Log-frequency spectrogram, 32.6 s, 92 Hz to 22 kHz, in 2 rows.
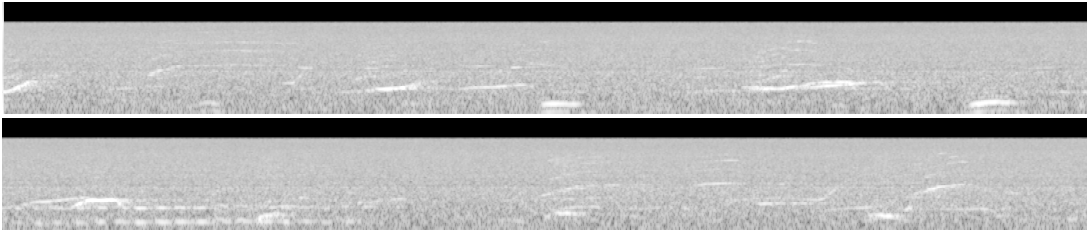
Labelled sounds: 2.5	2.7	humpback whale, 0.80 to 0.99 kHz
7.9	8.2	humpback whale, 0.99 to 1.2 kHz
10.5	10.7	humpback whale, 0.83 to 0.93 kHz
11.5	12.2	humpback whale, 0.96 to 3.3 kHz
25.3	25.6	humpback whale, 0.80 to 0.90 kHz
26.7	27.4	humpback whale, 0.80 to 2.8 kHz
30.3	30.8	humpback whale, 0.80 to 2.6 kHz

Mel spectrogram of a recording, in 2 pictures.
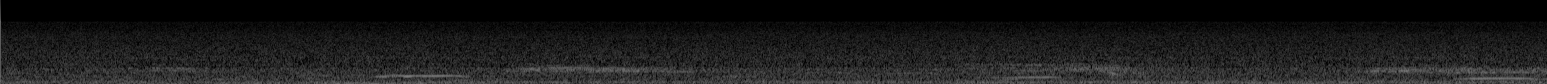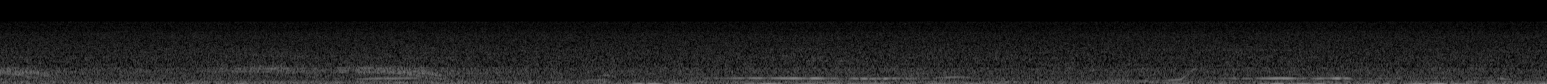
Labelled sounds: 5.5	5.8	humpback whale, 0.80 to 0.90 kHz

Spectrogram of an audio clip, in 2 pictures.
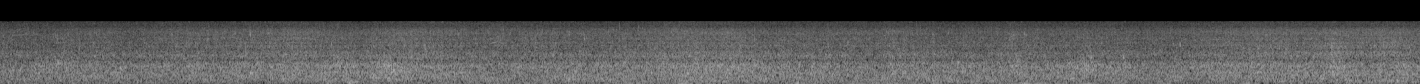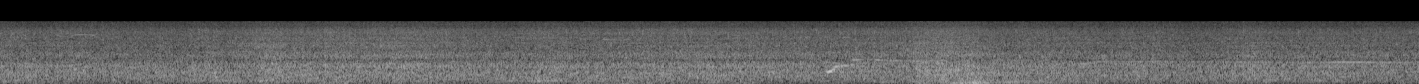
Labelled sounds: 14.9	15.2	Pacific white-sided dolphin, 3.8 to 4.1 kHz
20.2	20.5	Pacific white-sided dolphin, 3.1 to 3.2 kHz
22.9	23.2	humpback whale, 1.1 to 1.2 kHz

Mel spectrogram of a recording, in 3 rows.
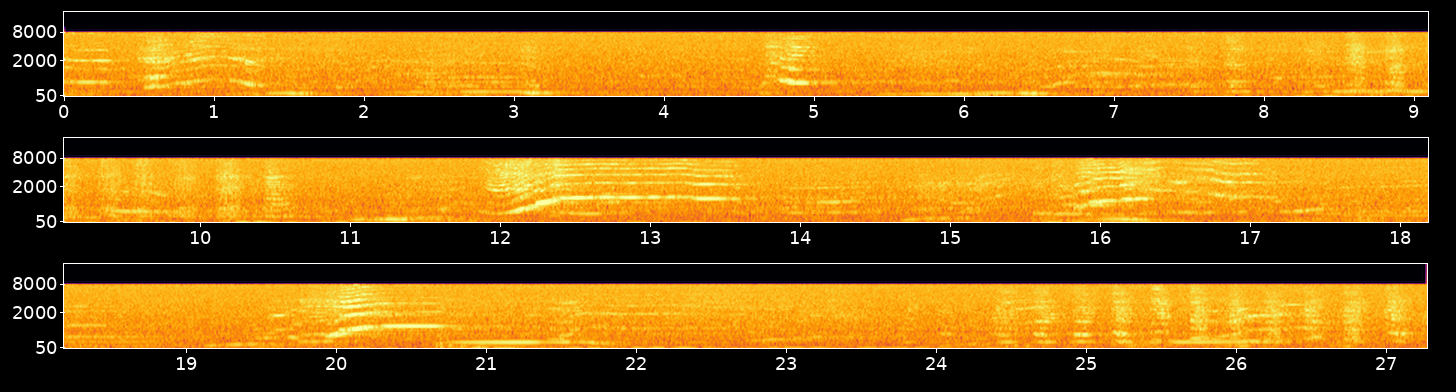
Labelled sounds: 0.0	1.4	humpback whale, 0.80 to 6.6 kHz
2.2	2.5	humpback whale, 1.0 to 1.2 kHz
4.8	5.1	humpback whale, 1.2 to 2.8 kHz
6.7	7.3	humpback whale, 0.96 to 3.3 kHz
11.9	14.4	humpback whale, 0.80 to 7.4 kHz
15.7	18.5	humpback whale, 0.80 to 6.4 kHz
19.8	22.0	humpback whale, 0.80 to 7.6 kHz
24.5	24.8	humpback whale, 1.2 to 2.8 kHz
26.1	26.4	humpback whale, 1.5 to 2.0 kHz

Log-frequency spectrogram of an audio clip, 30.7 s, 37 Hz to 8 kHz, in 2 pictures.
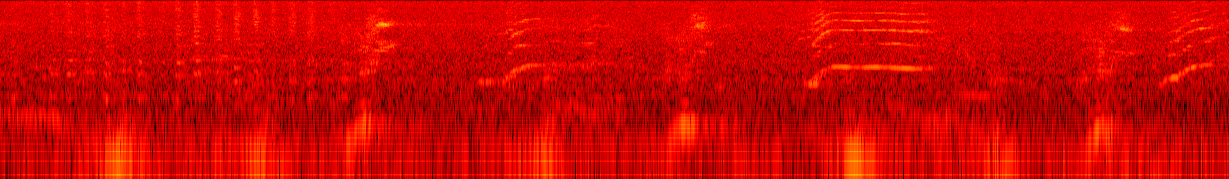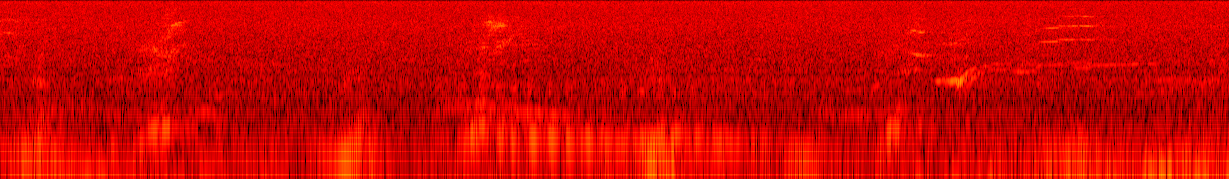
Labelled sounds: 4.5	5.0	humpback whale, 0.83 to 4.3 kHz
6.3	6.9	humpback whale, 0.80 to 4.6 kHz
10.1	11.7	humpback whale, 0.80 to 7.3 kHz
13.8	14.2	humpback whale, 1.5 to 4.0 kHz
14.6	15.4	humpback whale, 0.80 to 4.6 kHz
17.5	17.8	humpback whale, 3.6 to 4.3 kHz
21.5	21.8	humpback whale, 1.8 to 2.5 kHz
26.7	27.7	humpback whale, 0.80 to 3.4 kHz
28.3	29.1	humpback whale, 0.99 to 5.0 kHz

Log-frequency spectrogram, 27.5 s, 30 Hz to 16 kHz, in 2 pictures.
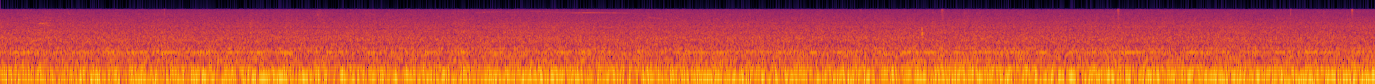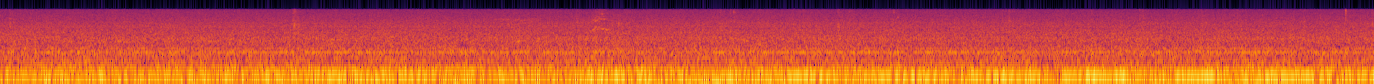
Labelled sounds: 5.7	6.3	killer whale, Bigg's (transient), 5.8 to 6.1 kHz

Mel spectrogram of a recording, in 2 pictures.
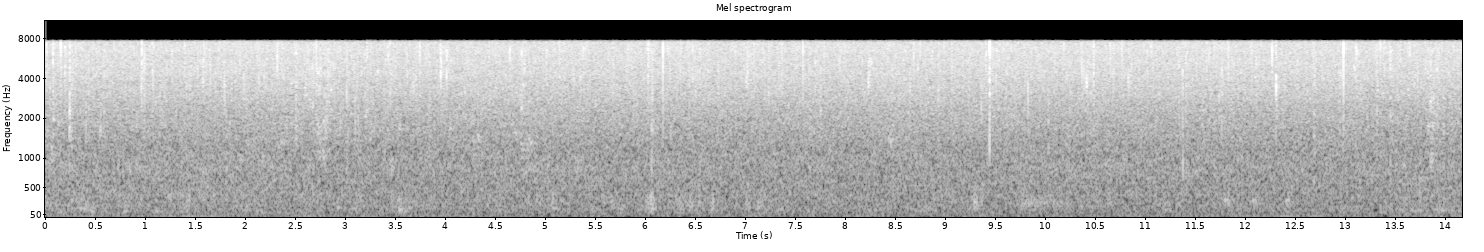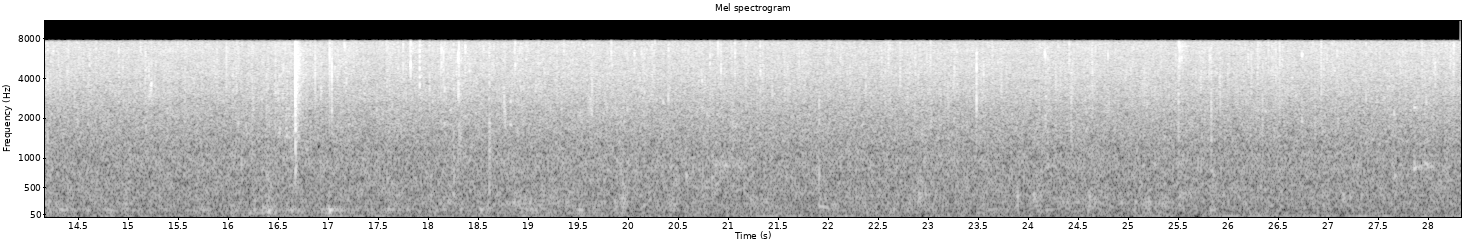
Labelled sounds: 27.8	28.1	water noise, 0.78 to 0.97 kHz

